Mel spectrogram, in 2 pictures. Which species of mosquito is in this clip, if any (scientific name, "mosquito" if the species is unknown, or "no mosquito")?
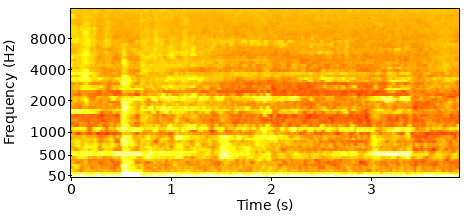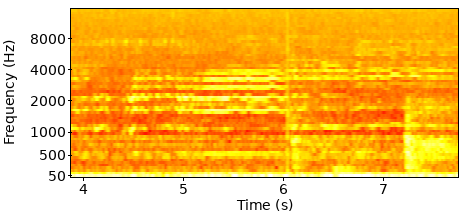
Culex quinquefasciatus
